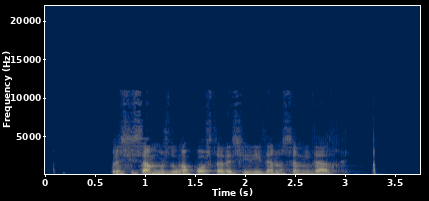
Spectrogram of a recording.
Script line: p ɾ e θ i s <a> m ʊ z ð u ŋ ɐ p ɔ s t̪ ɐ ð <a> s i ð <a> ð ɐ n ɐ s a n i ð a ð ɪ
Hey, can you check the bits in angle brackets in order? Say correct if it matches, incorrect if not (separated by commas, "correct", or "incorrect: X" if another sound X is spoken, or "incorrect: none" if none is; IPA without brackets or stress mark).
correct, incorrect: e, incorrect: i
